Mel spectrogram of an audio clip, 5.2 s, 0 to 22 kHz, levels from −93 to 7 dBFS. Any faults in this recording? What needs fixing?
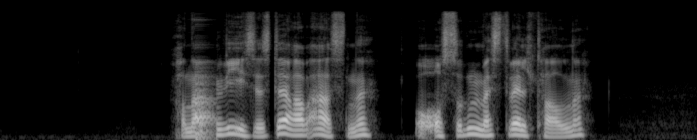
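Lost LE Audio frames occur twice in this speech. From 1.47 to 1.63 s, just before "viseste av æsene", about 157.5 ms turns into a noisy smear. From 3.20 to 3.26 s, between "viseste av æsene" and "også den mest", a 60 ms gap does the same. The decoder replays the last spectrum with scrambled signs and fades it. Both gap lengths fit whole 7.5 ms frames. To prevent it, strengthen the Bluetooth link with shorter range, less interference or more retransmissions.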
